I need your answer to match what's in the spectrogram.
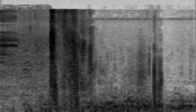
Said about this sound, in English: I leap off the boat, and pretty quickly, once my head was under the water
